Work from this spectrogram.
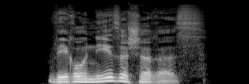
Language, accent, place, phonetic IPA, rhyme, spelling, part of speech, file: German, Germany, Berlin, [ˌveʁoˈneːzɪʃəʁəs], -eːzɪʃəʁəs, veronesischeres, adjective, De-veronesischeres.ogg
- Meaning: strong/mixed nominative/accusative neuter singular comparative degree of veronesisch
